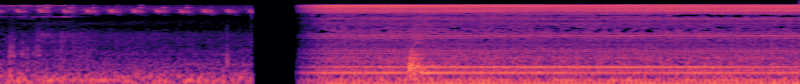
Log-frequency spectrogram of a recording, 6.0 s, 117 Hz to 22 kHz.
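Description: Low road noise inside the cab of a 2019 Ford F-150 on the move. About two seconds in it cuts off briefly, then a vehicle hoist's motor runs with a steady hum as the truck is raised.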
